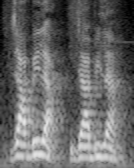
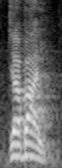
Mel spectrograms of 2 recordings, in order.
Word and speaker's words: जाबाल: नाम है सत्यकामा, सत्यकामा जाबिला, ठीक है। अब सत्यकामा जाबिला जो हैं, जाबाल, सत्यकाम जाबाल जो हैं ये, ठीक है, जाबाला बोला है, क्या लिखा है, स्पेलिंग लिखा है, वैसे जाबाल हैं ये।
